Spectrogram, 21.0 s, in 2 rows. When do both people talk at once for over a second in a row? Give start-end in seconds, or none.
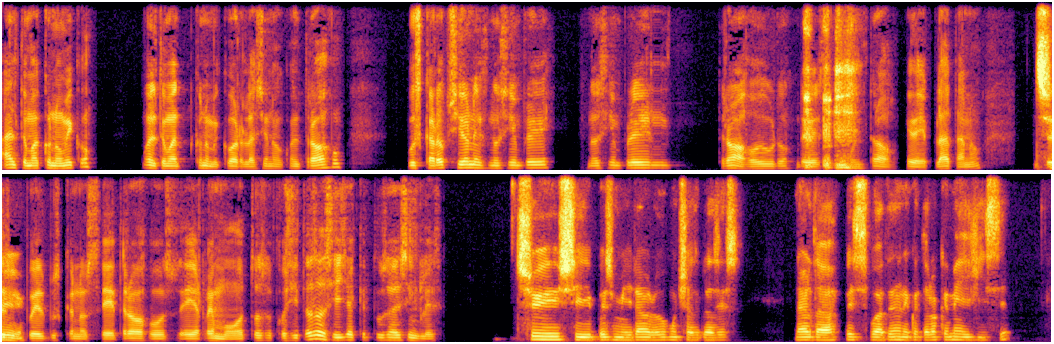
none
